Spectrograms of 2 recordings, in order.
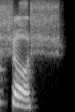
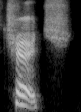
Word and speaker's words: church: not so for example it's not shush it's church right so they would say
